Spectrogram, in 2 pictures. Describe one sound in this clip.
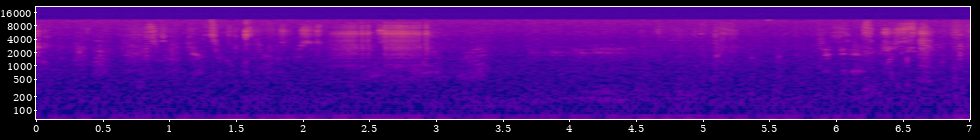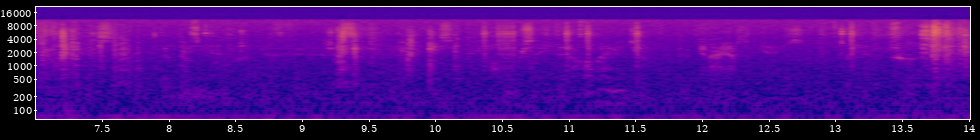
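A young man reads aloud from a script, heard through a microphone in a large hall.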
